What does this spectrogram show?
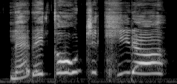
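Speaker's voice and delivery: very high-pitched character voice; barking sidekick. A narrator's reading. Cuff hot on her heels, barking in high voice. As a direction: squeal a high, insistent warning. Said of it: "barking at me".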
